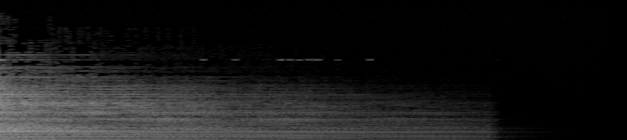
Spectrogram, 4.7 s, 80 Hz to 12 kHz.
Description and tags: Content warning
A sinister sound signaling that something bad is about to happen. Made with an Arturia Keystep keyboard and FL Studio 20.
The sound of a quick spin/woosh, like a piano discord.
anxious, bad, bad-things-are-about-to-happen, creepy, drama, dramatic, eerie, evil, fear, fearful, film, frightful, gemesil, haunted, horror, imminent, keyboard, omen, piano, scary, shady, sinister, spooky, surprise, suspense, terrifying, terror, thrill, unexpectedly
